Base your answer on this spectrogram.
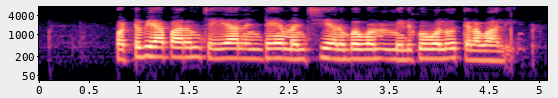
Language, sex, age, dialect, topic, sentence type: Telugu, male, 18-24, Utterandhra, agriculture, statement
